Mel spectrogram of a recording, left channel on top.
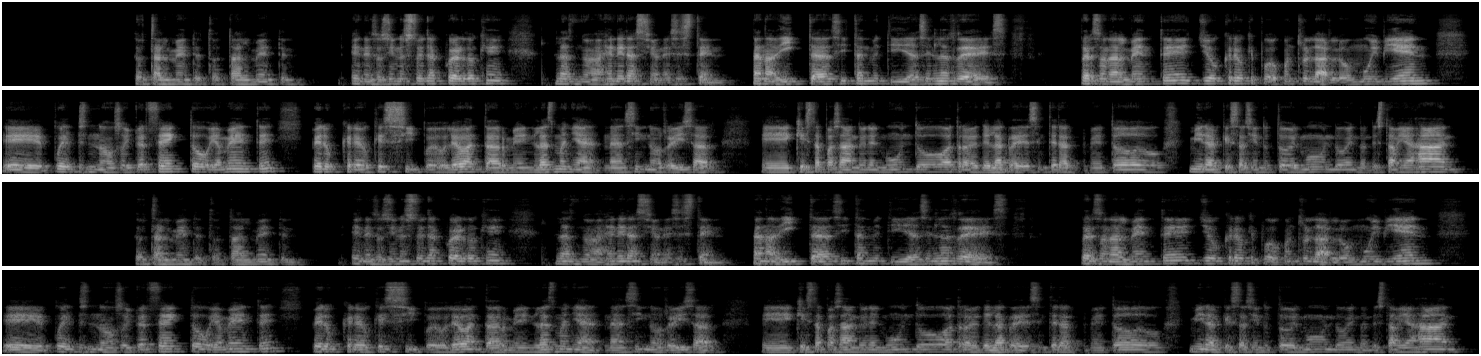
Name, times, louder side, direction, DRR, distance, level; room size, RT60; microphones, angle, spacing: voice 1, 1.3-3.0 3.5-7.2 7.5-10.2 10.8-29.3, left 4 dB, 75° left, 6 dB, 0.8 m, -30 dB
3.7 x 2.5 x 2.5 m, 0.28 s
head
